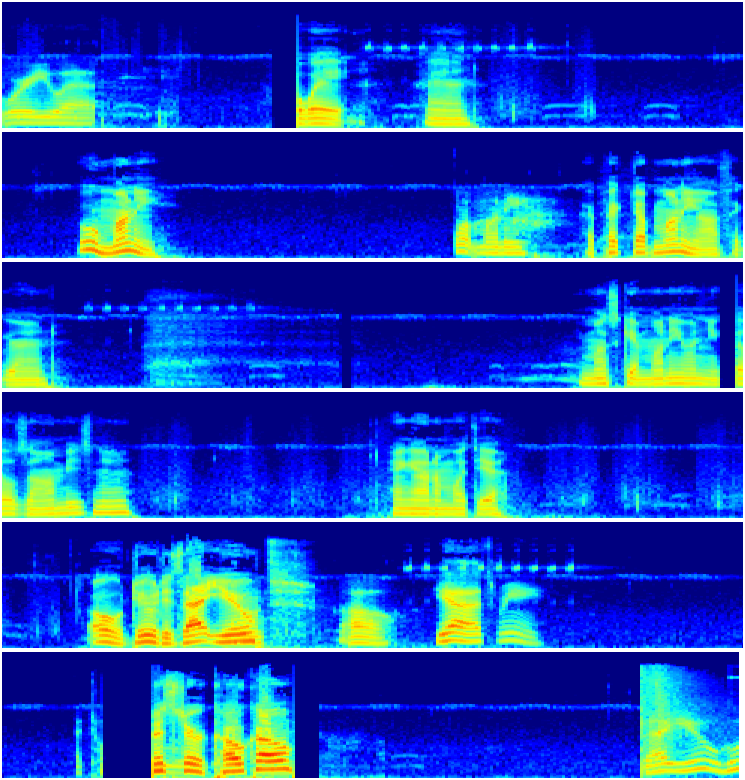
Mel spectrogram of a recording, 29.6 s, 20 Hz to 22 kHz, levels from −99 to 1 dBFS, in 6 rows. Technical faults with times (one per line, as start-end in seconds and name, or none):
1.79-1.96 block of digital silence
12.12-12.20 block of digital silence
14.65-14.76 block of digital silence
25.34-25.69 block of digital silence
26.62-26.79 block of digital silence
